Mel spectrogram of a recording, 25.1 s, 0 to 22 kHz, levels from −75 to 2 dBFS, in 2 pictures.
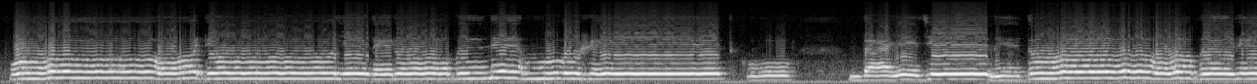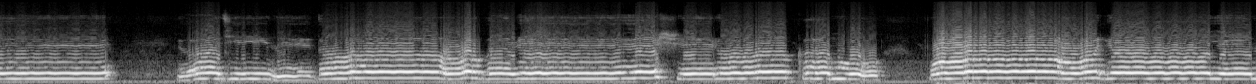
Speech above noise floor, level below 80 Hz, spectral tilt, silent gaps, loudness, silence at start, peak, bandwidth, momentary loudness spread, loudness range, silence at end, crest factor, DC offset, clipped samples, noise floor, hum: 26 dB; -40 dBFS; -6 dB/octave; none; -6 LUFS; 0.1 s; 0 dBFS; 11 kHz; 6 LU; 3 LU; 0 s; 6 dB; under 0.1%; 0.4%; -32 dBFS; none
